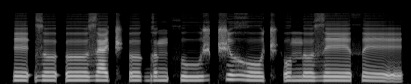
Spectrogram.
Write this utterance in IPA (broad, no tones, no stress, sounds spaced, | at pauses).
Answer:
eː ʔ z ɵː ʔ ɵː z æ t͡ʃʼ ɵː ɡ œ ŋ θ uː ʒ t͡ʃ ɵ ɣ o t͡ʃʼ o n ɵ z eː θ eː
